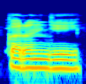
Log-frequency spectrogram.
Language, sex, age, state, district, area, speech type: Marathi, male, 30-45, Maharashtra, Hingoli, urban, spontaneous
